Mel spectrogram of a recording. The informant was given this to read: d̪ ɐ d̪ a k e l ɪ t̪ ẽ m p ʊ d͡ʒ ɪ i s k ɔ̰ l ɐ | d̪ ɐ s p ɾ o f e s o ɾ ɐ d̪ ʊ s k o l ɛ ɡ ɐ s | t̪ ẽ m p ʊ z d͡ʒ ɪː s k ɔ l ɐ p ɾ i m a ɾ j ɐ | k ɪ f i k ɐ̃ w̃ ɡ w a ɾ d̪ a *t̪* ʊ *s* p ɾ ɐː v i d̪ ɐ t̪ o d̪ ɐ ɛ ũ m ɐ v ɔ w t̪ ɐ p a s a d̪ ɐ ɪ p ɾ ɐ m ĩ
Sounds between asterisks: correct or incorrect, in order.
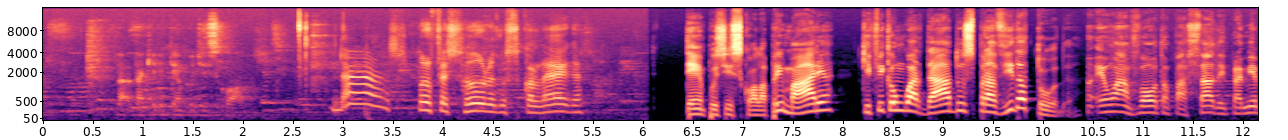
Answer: incorrect, correct

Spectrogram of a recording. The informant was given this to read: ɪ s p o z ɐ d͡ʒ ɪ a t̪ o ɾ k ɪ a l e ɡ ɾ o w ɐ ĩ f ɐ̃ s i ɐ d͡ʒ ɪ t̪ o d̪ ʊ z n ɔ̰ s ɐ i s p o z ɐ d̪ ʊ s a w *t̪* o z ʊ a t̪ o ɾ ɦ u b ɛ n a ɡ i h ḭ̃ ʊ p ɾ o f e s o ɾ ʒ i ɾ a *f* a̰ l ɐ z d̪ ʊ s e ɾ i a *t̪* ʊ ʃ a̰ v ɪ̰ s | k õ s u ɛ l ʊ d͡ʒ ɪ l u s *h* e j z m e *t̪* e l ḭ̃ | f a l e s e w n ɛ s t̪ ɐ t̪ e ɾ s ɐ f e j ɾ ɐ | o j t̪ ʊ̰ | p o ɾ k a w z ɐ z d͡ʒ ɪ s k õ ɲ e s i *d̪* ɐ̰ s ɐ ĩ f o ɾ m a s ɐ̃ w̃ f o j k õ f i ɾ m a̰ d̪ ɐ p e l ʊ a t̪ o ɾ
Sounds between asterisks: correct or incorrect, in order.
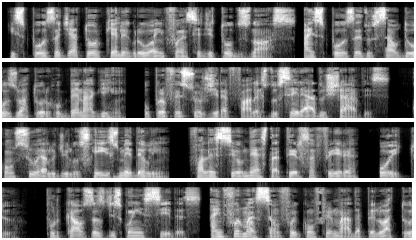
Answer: incorrect, correct, incorrect, correct, incorrect, correct

